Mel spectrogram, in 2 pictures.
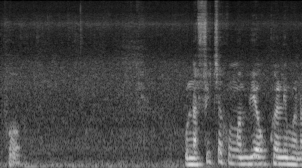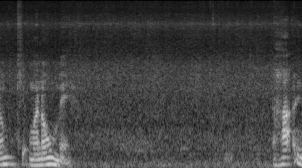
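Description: A middle-aged man speaks calmly and closely into a microphone, as over an online call.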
